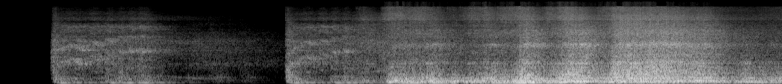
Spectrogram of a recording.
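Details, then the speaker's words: 1967 Camaro V8 after fixing earlier rod-knock-like banging noise: cranks, catches, settles and revs up cleanly; smooth even exhaust note, no knocking or rattling; healthy start and rev after repair. "all right there you [Music] go running C right up hear any noises whatsoever and it sounds like a run Str all right I think we got the camarra running and driving"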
